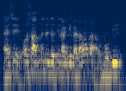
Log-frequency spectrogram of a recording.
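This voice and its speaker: Animated young man telling a story. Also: a little high, normal speed, distant mic. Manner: animated, slangy, laughs through the telling. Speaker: podcast guest storyteller. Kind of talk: casual storytelling chat. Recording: echoey room, faint ambience.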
